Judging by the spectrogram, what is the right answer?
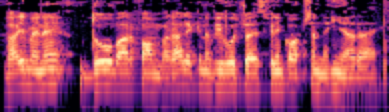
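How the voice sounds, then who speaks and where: A man's voice: mid-range voice, fairly even intonation, fairly quick. A young man with a North Indian accent calling a helpline, complaining informally and insistently in an exasperated way. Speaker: caller seeking help. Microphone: phone call. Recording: dull, noisy phone call recording.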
